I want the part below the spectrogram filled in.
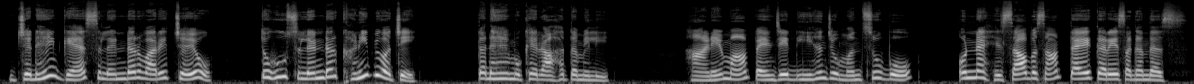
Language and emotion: Sindhi, happy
